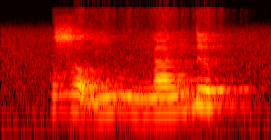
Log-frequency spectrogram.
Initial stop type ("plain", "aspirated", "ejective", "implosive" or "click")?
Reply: implosive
